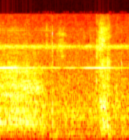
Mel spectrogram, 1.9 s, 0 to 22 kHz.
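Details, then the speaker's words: 2013 Ford Edge V6 with battery-drain complaint, key off after clearing codes: faint steady high-pitched whine from the throttle body, as the PCM stays awake on its relay; a replacement PCM did not fix it. Cause not yet confirmed. "Um, right off the bat, you hear this little high-pitched whining sound. So, something's still alive."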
